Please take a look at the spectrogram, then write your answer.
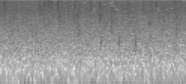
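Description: Rain falls in a video game scene, a soft, steady, even hiss of drops that continues unbroken and fairly quiet, with no voices.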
